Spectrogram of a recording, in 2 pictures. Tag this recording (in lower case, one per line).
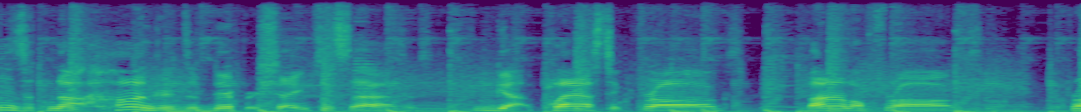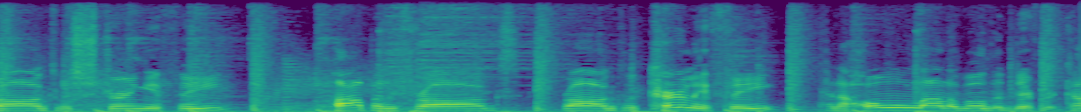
speech
music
